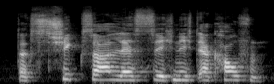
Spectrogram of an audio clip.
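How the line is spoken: Loud and clear. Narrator (German): antwortete Umeko laut und deutlich

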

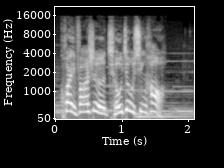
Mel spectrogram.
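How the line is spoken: Shouting. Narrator (Chinese): 霍格大声叫道

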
